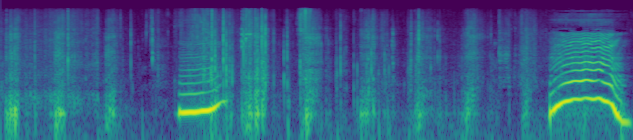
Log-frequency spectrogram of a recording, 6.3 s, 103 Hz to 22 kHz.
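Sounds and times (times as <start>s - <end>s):
biting and chewing crunchy food: 0.0s - 5.5s
short loud rising hum of a voice: 1.8s - 2.3s, 5.5s - 6.3s.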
